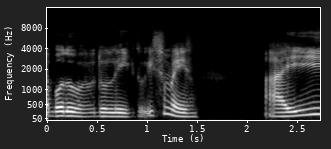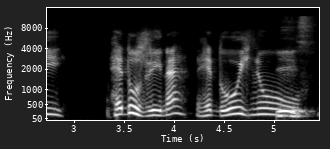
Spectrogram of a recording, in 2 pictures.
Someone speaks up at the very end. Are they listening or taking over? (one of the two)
listening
